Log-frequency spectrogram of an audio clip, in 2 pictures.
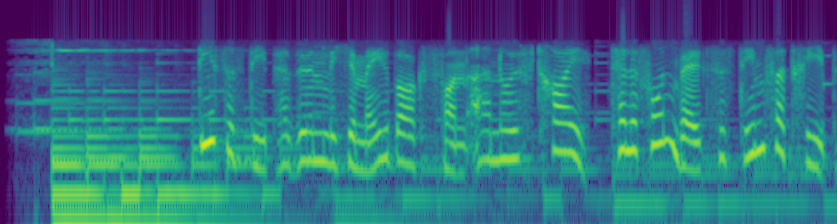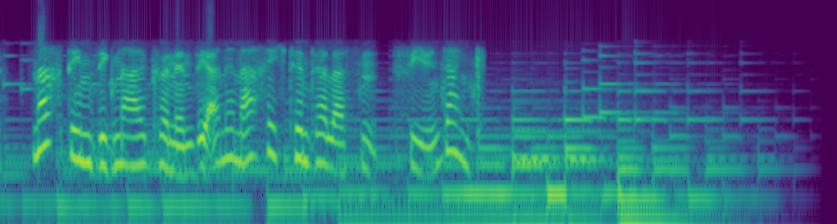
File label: Mailbox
